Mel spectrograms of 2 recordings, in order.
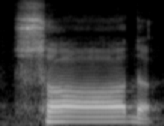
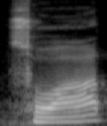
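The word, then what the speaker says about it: صاد: সদক্ষর, পরের অক্ষর হলো সদ। আমরা ছোটোবেলায় মক্তবে এটাকে আমরা অনেকে পড়ছিলাম সোয়াদ দোয়াত, সোয়াদ দোয়াত, তাহলে আমরা সোয়াদও না দোয়াদও না, সঠিক উচ্চারণ সদ, বলেন টান দিয়ে বলেন সদ, আবার বলেন সদ।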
